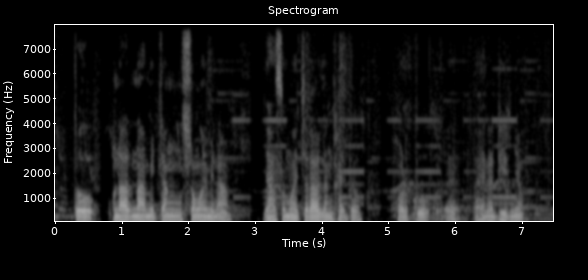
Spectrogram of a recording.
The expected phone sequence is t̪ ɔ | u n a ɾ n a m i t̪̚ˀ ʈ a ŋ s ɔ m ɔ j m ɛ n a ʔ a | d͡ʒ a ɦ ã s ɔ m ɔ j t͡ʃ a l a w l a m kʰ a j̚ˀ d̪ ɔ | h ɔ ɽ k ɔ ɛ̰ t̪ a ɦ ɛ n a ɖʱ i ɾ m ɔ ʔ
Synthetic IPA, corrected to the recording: t̪ ɔ | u n a ɾ n a m i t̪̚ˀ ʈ a ŋ s ɔ m ɔ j m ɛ n a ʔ a | d͡ʒ a ɦ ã s ɔ m ɔ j t͡ʃ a l a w l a ŋ kʰ a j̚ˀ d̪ ɔ | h ɔ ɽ k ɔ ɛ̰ t̪ a ɦ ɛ n a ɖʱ i ɾ ɲ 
